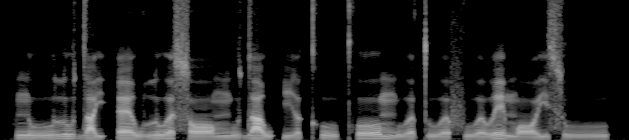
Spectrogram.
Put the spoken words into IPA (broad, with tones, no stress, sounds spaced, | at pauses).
n uː˩˧ l u˧ d a˩ j ʔ ɛː˧˩ w l u˧ ə̯ s ɔː˩ m u˩ d a˧˩ w ʔ i˩ ə̯ kʰ uː˧˩ kʰ oː˧˥ m u˩˧ ə̯ t̪ u˩ ə̯ f u˩ ə̯ ʋ e˥˨ m ɔː˩˧ j s uː˩˧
